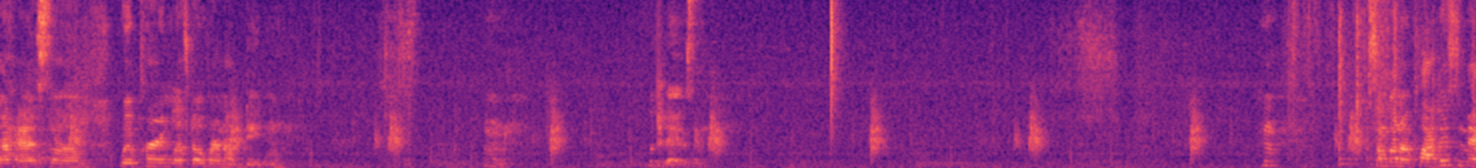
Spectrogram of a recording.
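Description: A young woman speaks close by in a calm, chatty way.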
